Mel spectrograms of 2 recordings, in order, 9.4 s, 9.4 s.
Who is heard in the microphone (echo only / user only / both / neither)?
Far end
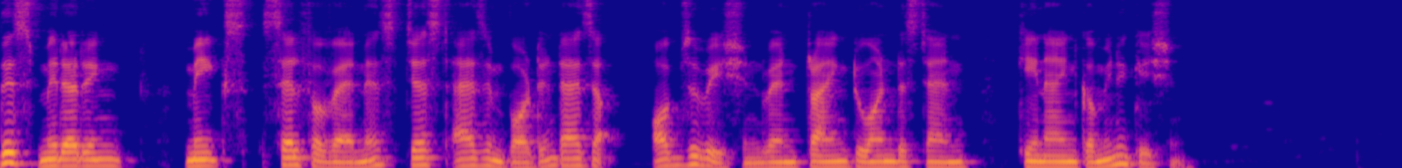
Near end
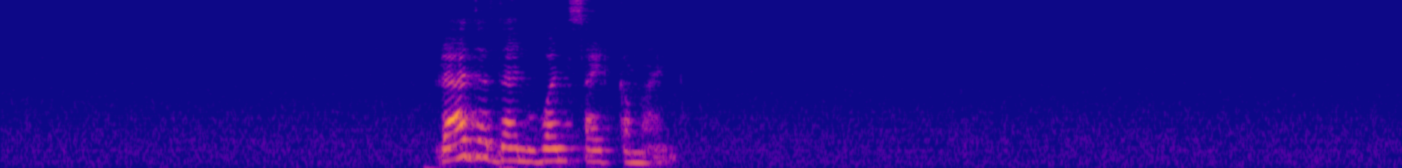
user only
